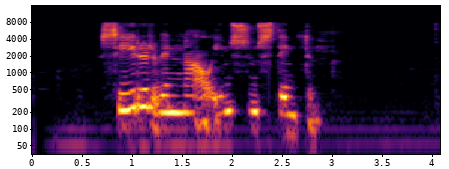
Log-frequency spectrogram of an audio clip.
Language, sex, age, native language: Icelandic, female, 40-49, Icelandic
